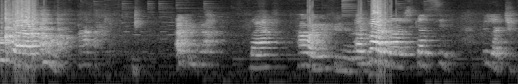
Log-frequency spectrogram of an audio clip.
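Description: A person's voice in about five short, loud vocal outbursts, the first and the one near five seconds the loudest, over faint background music.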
